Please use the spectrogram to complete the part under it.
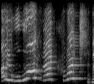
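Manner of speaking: very excited. Reacting to a question just asked: overexcited. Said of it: "I'm getting too excited".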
